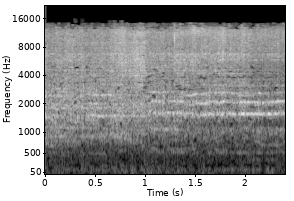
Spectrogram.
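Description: Live rock concert heard from within the audience: steady high held tones over a dense wash of crowd noise.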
